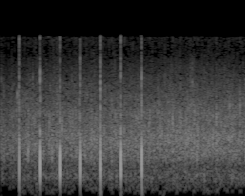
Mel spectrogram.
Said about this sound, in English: And when that happens, yeah, y'all can applaud.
